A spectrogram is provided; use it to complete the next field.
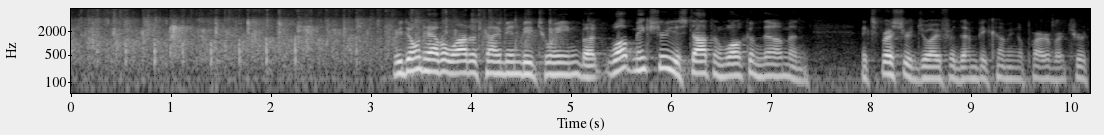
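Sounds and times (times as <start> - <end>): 
church audience applause: 0.0 - 4.6
speech: 3.2 - 10.1.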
